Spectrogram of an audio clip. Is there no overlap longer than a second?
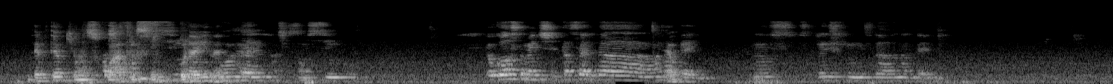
No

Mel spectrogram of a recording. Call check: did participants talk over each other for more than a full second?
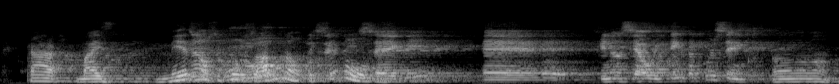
Yes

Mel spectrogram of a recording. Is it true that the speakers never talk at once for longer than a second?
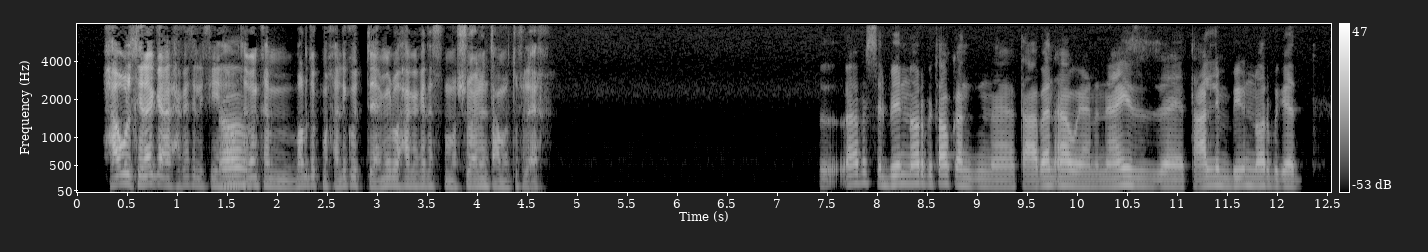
Yes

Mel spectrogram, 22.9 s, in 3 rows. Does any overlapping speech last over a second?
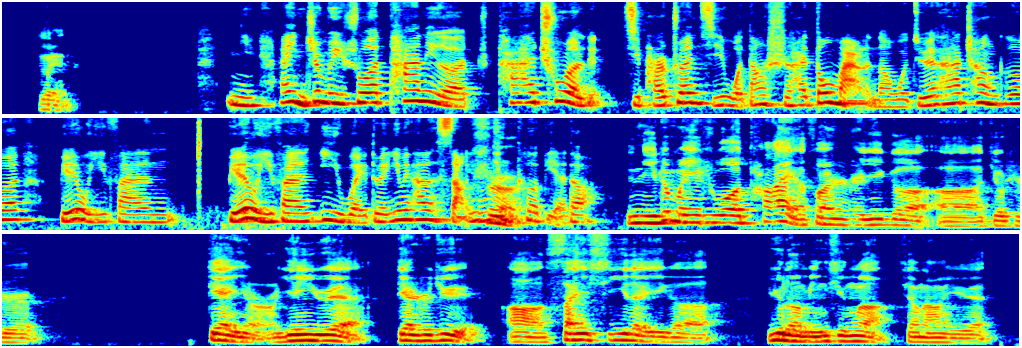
No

